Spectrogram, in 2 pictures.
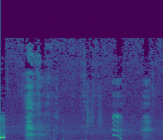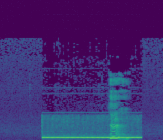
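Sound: telephone dial tone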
